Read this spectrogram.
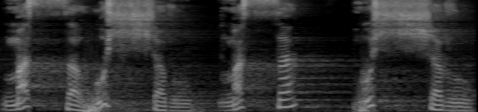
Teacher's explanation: اور سین پر تشدید ہے، تشدید والا حرف سختی کے ساتھ پڑھا جاتا ہے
